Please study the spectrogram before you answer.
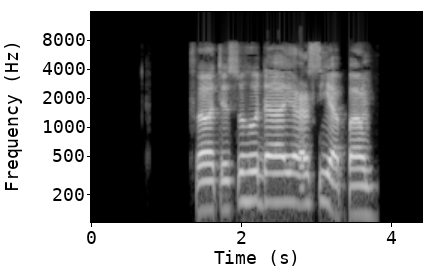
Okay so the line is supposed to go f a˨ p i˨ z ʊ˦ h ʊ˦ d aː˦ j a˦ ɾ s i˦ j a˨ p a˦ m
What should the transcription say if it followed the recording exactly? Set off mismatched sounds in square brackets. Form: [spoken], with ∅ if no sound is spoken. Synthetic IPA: f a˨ [t] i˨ [s] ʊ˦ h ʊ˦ d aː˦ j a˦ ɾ s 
